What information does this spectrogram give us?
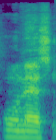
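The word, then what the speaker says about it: honest: ही इज़ a dash ऑनेस्ट। ये क्या बोलेंगे इसको? ऑनेस्ट बोलेंगे। एस साइलेंट होता है। तो ओ की साउंड आएगी।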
